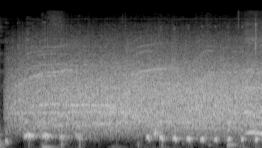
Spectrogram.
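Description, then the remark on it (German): Loud, dense applause from a crowd fills the whole stretch, steady clapping with scattered whoops and cheers mixed in. “Noch einen mega Applaus”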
